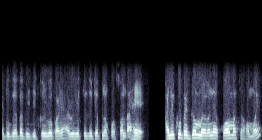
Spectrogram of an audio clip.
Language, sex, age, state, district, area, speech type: Assamese, male, 30-45, Assam, Kamrup Metropolitan, urban, conversation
